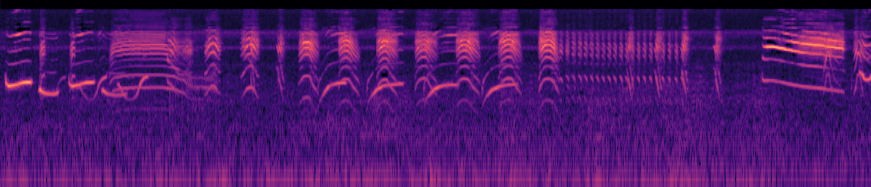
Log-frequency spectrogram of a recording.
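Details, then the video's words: Black-throated laughingthrush in contest song, used to stir other birds into singing: loud slurred whistles sliding up and down, a harsh nasal buzzy passage, then quick arched whistled notes and a final rising rattly phrase. "Tiếng khướu mun hót đấu"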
